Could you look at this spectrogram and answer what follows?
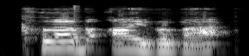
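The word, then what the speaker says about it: Clwb Ifor Bach: Is it Club for Back? I can understand why it's difficult for someone to spell that. It's Club Iverback, so back, but basically it means Welsh club.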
